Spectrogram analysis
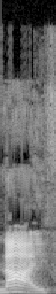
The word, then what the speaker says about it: knife: In knife, we say Knife. Why not knife? Why knife? Why isn't it spelled Naif?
